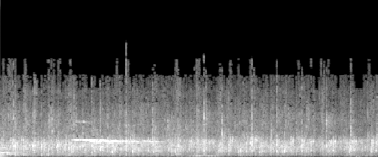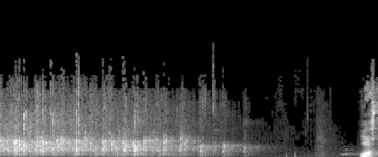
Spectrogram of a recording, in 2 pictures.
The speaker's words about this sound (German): nochmal einen großen Applaus für ihn, lass uns willkommen heißen.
